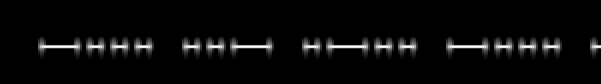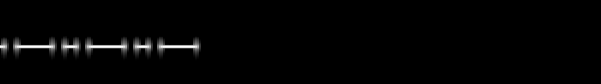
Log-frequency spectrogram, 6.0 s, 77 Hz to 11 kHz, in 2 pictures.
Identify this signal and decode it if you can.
Morse code, heard as a keyed tone, about 20 wpm, 700 Hz. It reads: BULB.
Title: Easy Sentences with Hints - 20wpm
